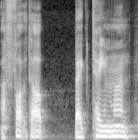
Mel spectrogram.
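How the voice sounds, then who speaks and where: A Scottish man in his thirties, a self-described loudmouth, bluntly and candidly telling his own story with plenty of swearing in casual interview talk. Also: medium pitch, flat delivery, a little slow. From Scotland.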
